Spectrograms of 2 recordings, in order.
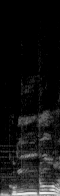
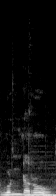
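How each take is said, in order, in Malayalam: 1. പേര് നീണ്ട 'oor' ശബ്ദത്തിലാണ് അവസാനിക്കുന്നത്. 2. പേര് 'aro' എന്ന സ്വരശബ്ദത്തിലാണ് അവസാനിക്കുന്നത്. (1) "ഗുണ്ടൂർ അല്ല" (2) "ഇത് ഗുണ്ടറോ ഡാം എന്നാണ് പറയുന്നത്"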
